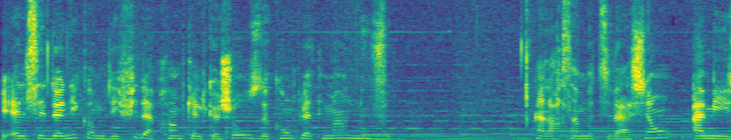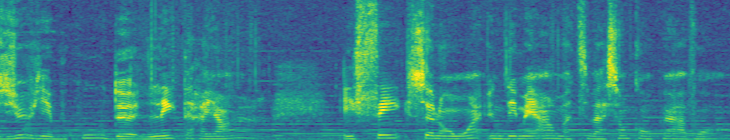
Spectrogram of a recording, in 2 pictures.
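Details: Adult woman speaking French; typical speech.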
